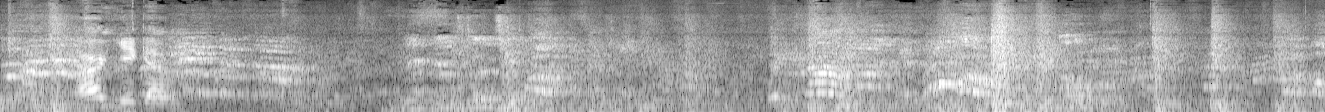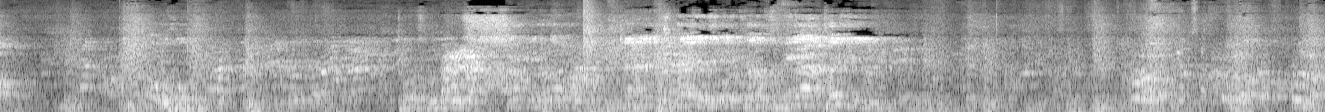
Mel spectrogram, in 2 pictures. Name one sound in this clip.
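Men in the audience shout and cheer in a large echoing hall.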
